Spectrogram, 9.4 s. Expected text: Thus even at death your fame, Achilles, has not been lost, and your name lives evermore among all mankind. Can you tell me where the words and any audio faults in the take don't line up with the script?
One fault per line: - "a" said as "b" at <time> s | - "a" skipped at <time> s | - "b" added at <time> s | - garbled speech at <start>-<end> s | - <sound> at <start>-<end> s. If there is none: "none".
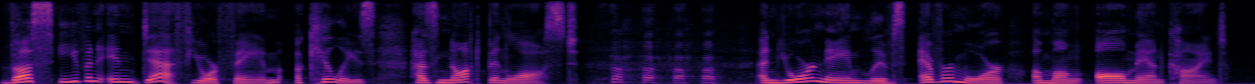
- "at" said as "in" at 0.7 s
- laugh at 4.5-5.5 s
